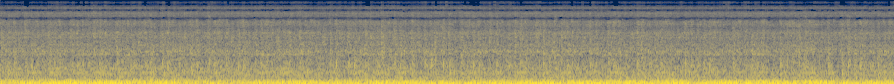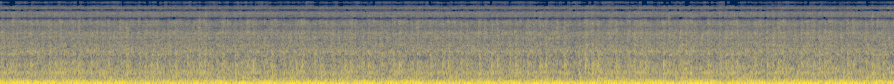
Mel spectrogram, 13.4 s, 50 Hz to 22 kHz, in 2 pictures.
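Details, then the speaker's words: Fiat 147 carbureted engine running steadily at low idle on a newly installed electric fuel pump (replacing the mechanical one) with a constant hum, no misses or knocks; pump audibly noisy like the mechanical one; normal running. "Creo yo que tiene el mismo principio de funcionamiento que una bomba mecánica, que la que tenía anteriormente, ya que se puede escuchar que hace bastante ruido."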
